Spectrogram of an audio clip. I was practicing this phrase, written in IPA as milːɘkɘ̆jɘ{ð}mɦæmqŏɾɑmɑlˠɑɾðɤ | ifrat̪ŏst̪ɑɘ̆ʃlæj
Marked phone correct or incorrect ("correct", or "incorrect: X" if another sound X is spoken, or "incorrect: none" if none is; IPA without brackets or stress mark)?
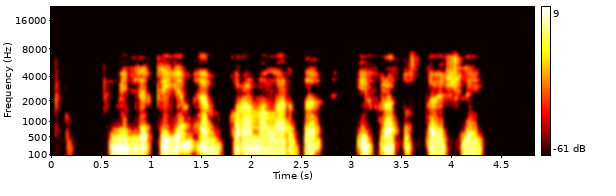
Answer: incorrect: none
